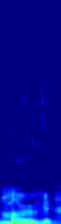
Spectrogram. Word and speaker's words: Moog: I think it's pronounced Moog.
